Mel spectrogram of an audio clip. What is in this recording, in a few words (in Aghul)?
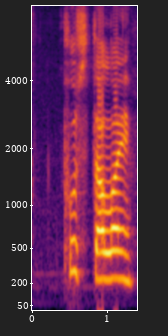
"пустталай", Aghul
